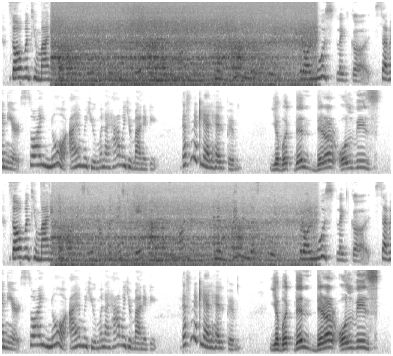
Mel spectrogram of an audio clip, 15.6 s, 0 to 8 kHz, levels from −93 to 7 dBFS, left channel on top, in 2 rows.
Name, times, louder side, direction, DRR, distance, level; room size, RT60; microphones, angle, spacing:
voice 1, 0.2-3.9 4.2-5.6 5.9-7.3 7.6-10.9 11.4-12.5, right 1 dB, 5° right, 0.5 m, -30 dB
sound 1, 1.0-6.3, left 5 dB, 80° left, 0.6 m, -24 dB
voice 2, 13.1-15.3, right 6 dB, 70° right, 0.4 m, -26 dB
7.5 x 3.8 x 3.4 m
head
